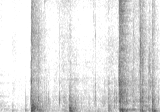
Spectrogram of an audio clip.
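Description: Footsteps on a shop floor: three or four sharp knocks, roughly half a second apart.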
